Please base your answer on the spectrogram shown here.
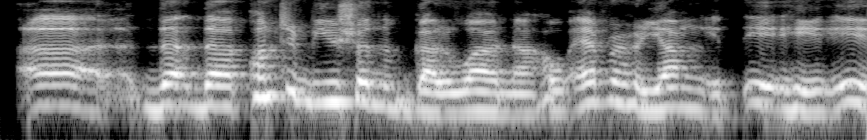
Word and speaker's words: Galois: Abel and Ah si galw sometimes they some people pronounce it galois si galo gwa was galu was only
